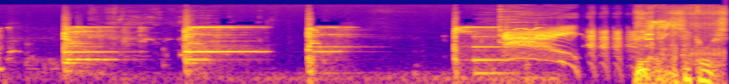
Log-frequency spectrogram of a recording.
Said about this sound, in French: Donc, juste cogner sur la lampe si je frappe sur le, le socle, le, le pied, ça, c'est un drôle de son. OK. Non, je, je en tout cas, ça me semble être, être du bronze.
